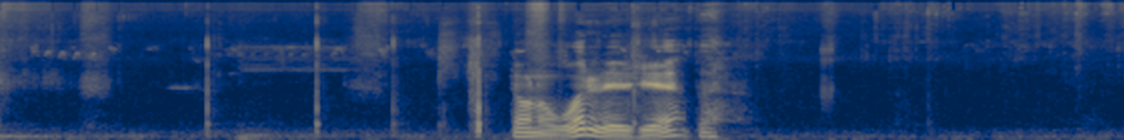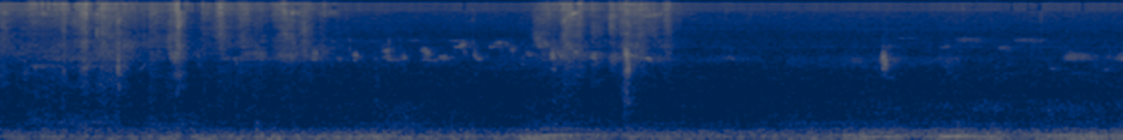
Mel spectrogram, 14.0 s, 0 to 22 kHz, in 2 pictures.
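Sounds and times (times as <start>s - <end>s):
distant bird chirps: 0.0s - 4.6s
faint low rumble: 0.0s - 14.0s.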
